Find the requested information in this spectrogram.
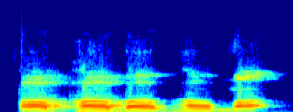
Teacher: ಉ ಅಕ್ಷರ ಪ ಅಕ್ಷರ ಇವೆರಡು ಹುಟ್ಟೋದು ತುಟಿಗಳ ಸಹಾಯದಿಂದ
